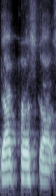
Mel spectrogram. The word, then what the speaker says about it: Dak Prescott: is that how you say his name yep Dak Prescott so Dak Prescott is the quarterback for the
